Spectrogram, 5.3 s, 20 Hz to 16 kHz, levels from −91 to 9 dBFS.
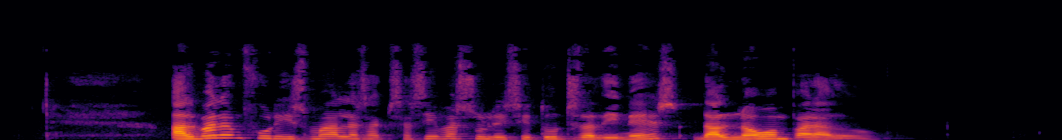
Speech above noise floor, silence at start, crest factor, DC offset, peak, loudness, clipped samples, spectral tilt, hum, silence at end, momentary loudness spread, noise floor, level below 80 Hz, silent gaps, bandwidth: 62 dB; 0.85 s; 24 dB; under 0.1%; -4 dBFS; -26 LUFS; under 0.1%; -5 dB/octave; none; 0.95 s; 15 LU; -88 dBFS; -82 dBFS; none; 11 kHz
